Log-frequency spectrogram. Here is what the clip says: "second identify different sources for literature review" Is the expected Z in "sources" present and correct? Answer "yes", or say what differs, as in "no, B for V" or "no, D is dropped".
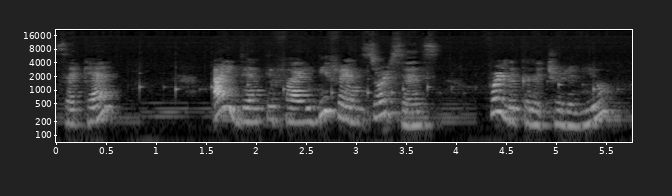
no, S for Z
